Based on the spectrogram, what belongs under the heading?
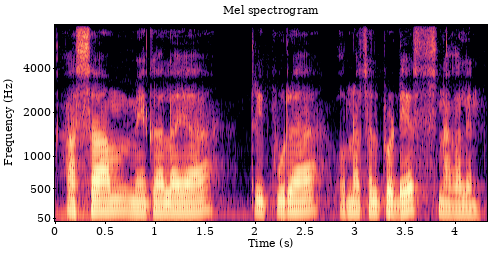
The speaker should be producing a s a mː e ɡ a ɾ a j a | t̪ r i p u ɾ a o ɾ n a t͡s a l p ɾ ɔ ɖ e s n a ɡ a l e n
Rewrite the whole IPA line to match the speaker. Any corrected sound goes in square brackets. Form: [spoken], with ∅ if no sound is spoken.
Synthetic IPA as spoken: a s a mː e ɡ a [l] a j a | t̪ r i p u ɾ a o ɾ n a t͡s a l p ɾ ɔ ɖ e s n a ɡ a l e n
